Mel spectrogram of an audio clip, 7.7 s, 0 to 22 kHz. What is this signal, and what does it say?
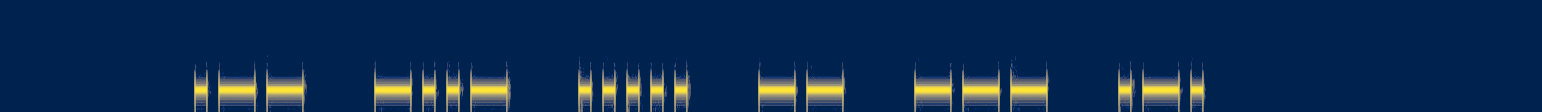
Morse code, heard as a keyed tone, about 20 wpm, spaced as for 15 wpm, 700 Hz. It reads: WX5MOR
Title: 231 Lesson 37g - Letter x - Call Signs 20wpm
